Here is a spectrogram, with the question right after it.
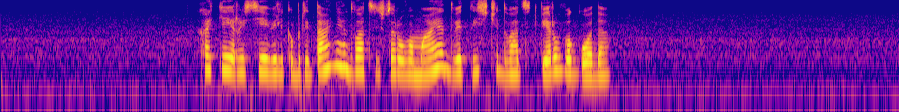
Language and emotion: Russian, neutral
